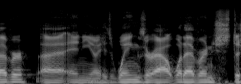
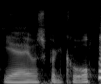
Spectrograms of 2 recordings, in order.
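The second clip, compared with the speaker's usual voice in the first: understated, grudging approval; softer, holding the feeling back; reluctant, downbeat; 2 semitones lower, 5 dB quieter than usual. Retold or imitated. Depressed boy answering the eager angel, downbeat. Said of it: "he's horribly depressed".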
